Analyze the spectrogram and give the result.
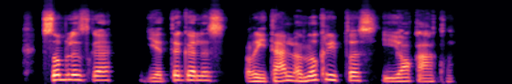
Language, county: Lithuanian, Kaunas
